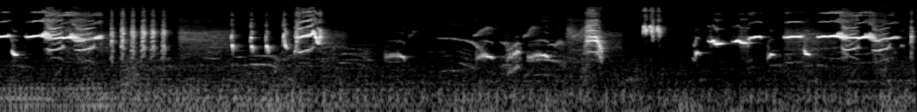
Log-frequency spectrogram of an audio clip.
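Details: Vigorous song of a white-breasted kacer, the Oriental magpie-robin, as a tutor recording with cililin fill-in: rapid ticking runs and high warbles, then curling slurred whistles and dense twittering at the end.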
